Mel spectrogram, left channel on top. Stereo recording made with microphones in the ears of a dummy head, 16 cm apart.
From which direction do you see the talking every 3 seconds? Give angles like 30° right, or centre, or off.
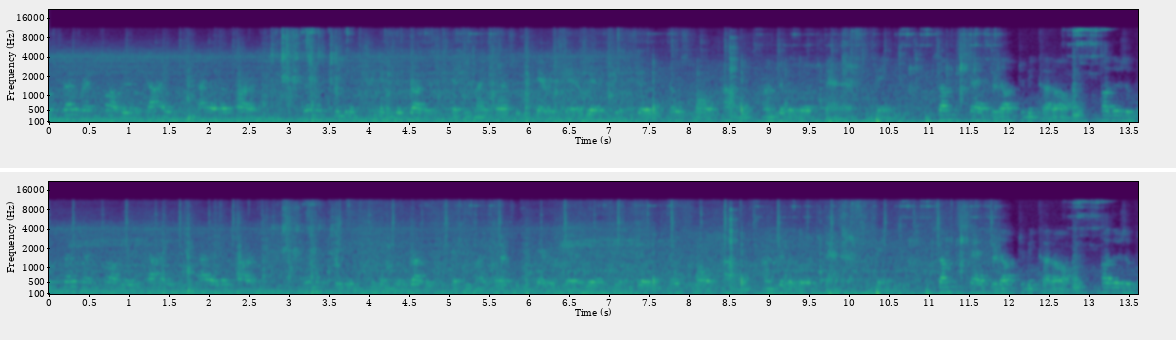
80° left, 60° left, 20° left, 10° right, 10° right.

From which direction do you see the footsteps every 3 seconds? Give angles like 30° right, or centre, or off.
30° right, 10° left, 30° left, 20° right, off.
